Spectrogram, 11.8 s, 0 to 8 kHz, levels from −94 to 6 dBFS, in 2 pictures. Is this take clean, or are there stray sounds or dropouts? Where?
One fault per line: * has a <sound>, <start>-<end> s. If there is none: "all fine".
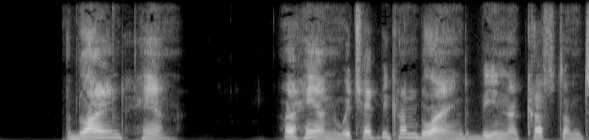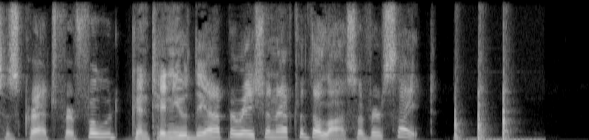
* has a thud, 10.4-11.4 s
